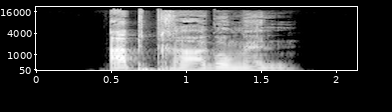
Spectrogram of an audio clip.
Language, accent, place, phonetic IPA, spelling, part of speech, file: German, Germany, Berlin, [ˈapˌtʁaːɡʊŋən], Abtragungen, noun, De-Abtragungen.ogg
- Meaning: plural of Abtragung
